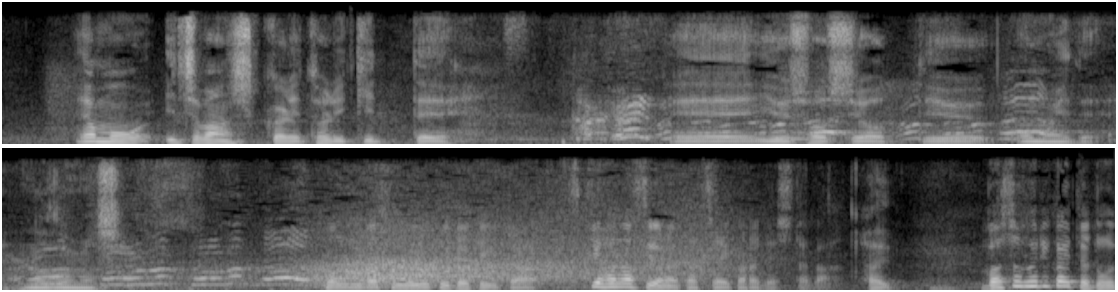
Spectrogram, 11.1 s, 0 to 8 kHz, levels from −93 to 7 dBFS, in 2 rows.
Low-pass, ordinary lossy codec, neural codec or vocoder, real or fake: 7.2 kHz; AAC, 48 kbps; none; real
